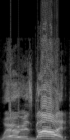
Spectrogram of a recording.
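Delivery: very loud, drawn-out bellow; preacher bellowing the question a third time at the boys. Retold or imitated. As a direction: bellow it with everything you've got. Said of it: "bellowed it out again".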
